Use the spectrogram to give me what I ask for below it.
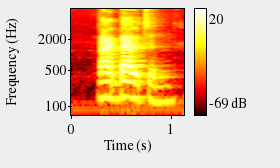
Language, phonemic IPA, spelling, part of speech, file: Dutch, /ˈʋarbœytə(n)/, waarbuiten, adverb, Nl-waarbuiten.ogg
- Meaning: pronominal adverb form of buiten + wat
